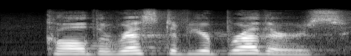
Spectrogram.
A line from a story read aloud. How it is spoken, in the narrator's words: he cried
